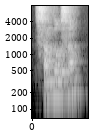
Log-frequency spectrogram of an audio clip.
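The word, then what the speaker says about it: சந்தோஷம்: So you have to pronounce this as sandosam.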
